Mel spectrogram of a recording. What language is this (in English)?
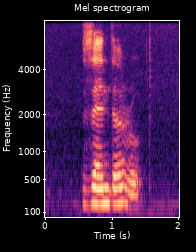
English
